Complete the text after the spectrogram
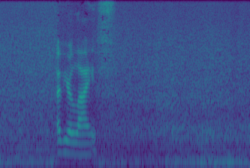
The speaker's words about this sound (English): I want to bring your presence to this sound in the background. It's the sound of the Pacific Ocean and the waves coming into the shore.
